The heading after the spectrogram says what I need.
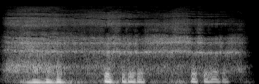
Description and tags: Creepy laughter
Nasty male laugh
Recorded with Zoom H4n
creepy, laugh, pedofile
